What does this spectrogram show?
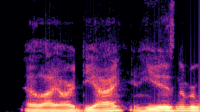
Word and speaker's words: Gagliardi: It's Gallardi. Nope, Gagliardi. I do see that extra G in there, so It's pronounced I do wonder Gallardi.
